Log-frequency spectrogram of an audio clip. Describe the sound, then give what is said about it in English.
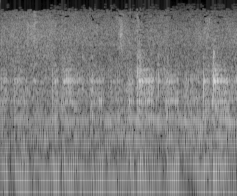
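A city bus engine in Brussels rumbles loudly, a steady deep drone with a throbbing low hum and occasional faint clatters on top, and no voices. “Sorry, my bus.”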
